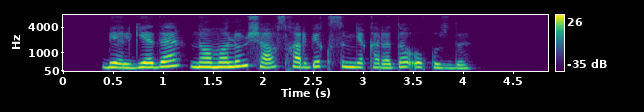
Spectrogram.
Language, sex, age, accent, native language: Uzbek, female, under 19, Farg'ona, Uzbek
